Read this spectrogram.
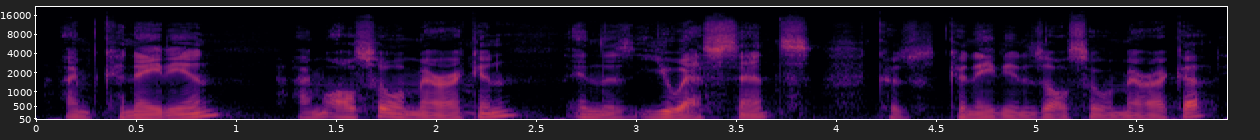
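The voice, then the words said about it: North American accent. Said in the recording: “you're accent is North American”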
